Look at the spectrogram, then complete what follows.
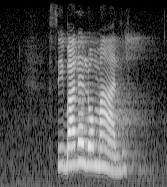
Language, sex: Xhosa, female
